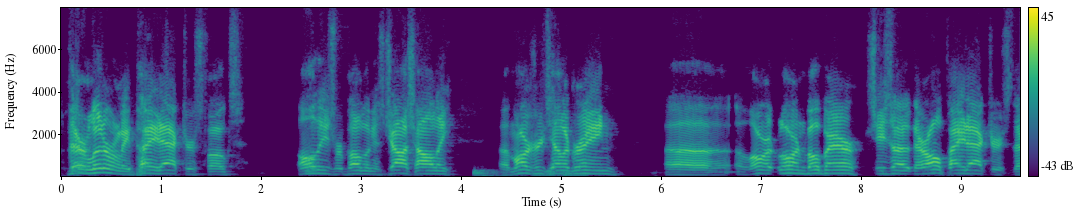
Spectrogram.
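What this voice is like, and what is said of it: Imitates another person's voice. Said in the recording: “going to put on my Alex Jones voice”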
